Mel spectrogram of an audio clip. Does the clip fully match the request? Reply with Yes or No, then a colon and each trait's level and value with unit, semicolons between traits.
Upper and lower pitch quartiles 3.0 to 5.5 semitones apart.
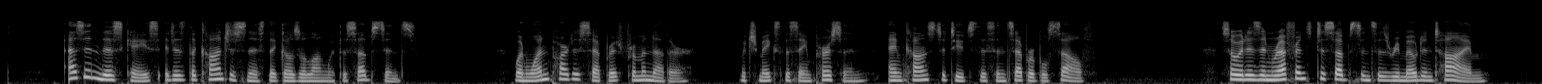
Yes: average, 4.7 semitones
